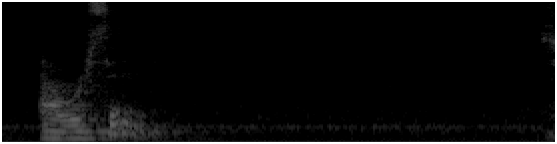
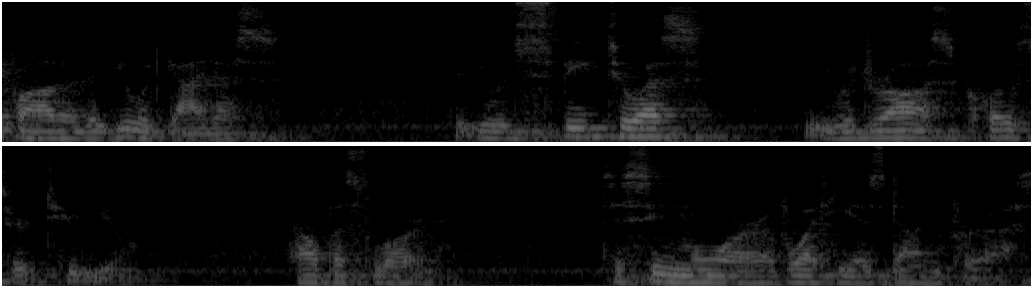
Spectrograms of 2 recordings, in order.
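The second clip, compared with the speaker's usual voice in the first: prayer; 6 semitones lower, 5 dB quieter than usual. Acted. Pastor leading the church in prayer, hushed and reverent. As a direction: pray quietly and reverently.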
